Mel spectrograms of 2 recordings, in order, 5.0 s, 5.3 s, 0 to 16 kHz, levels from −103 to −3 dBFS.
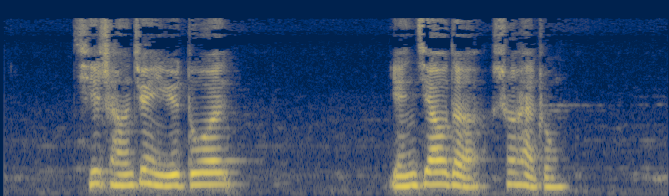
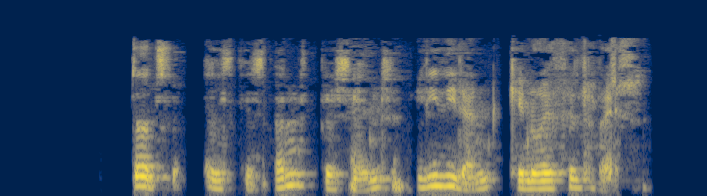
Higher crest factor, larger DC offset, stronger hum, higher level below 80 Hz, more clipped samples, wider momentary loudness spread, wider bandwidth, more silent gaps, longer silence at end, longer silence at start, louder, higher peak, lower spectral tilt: about the same, 18 dB vs 18 dB; neither; neither; about the same, -60 dBFS vs -60 dBFS; neither; about the same, 11 LU vs 10 LU; first, 11.5 kHz vs 8 kHz; second, none vs 1.41-1.53 s; first, 0.75 s vs 0.5 s; second, 0.6 s vs 1 s; second, -22 LUFS vs -18 LUFS; second, -6 dBFS vs -2 dBFS; about the same, -5 dB/octave vs -5.5 dB/octave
